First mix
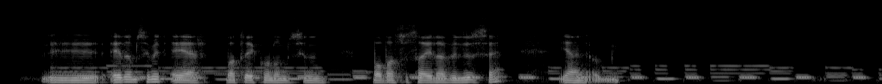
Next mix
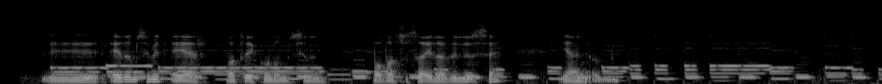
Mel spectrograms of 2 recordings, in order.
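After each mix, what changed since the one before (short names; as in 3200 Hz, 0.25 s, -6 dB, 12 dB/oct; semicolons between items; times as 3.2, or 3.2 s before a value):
background: remove band-pass 240 Hz, Q 2.3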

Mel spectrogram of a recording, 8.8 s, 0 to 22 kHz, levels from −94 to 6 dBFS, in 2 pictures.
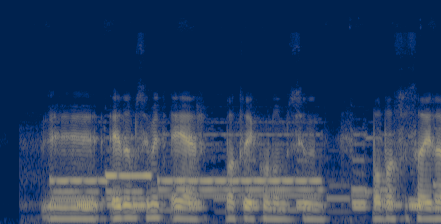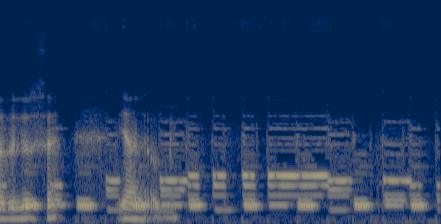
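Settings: master: add EQ curve 120 Hz 0 dB, 180 Hz -29 dB, 340 Hz +5 dB, 550 Hz -4 dB, 830 Hz +5 dB, 1700 Hz +14 dB, 3000 Hz -10 dB, 5400 Hz -26 dB, 13000 Hz +10 dB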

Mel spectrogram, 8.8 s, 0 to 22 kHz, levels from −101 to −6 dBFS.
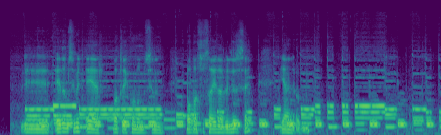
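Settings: background +4.5 dB; master: remove EQ curve 120 Hz 0 dB, 180 Hz -29 dB, 340 Hz +5 dB, 550 Hz -4 dB, 830 Hz +5 dB, 1700 Hz +14 dB, 3000 Hz -10 dB, 5400 Hz -26 dB, 13000 Hz +10 dB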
